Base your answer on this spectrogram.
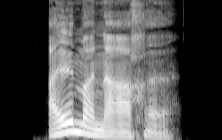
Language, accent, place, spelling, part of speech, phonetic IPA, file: German, Germany, Berlin, Almanache, noun, [ˈalmaˌnaxə], De-Almanache.ogg
- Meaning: nominative/accusative/genitive plural of Almanach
